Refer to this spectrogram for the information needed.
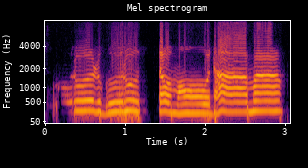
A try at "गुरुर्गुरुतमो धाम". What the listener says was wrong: भगिनी it is not guruttamo it is gurutamo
